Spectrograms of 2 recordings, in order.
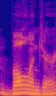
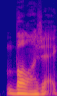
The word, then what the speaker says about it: Bollinger: And it's not Bollinger, it's Boulanger.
